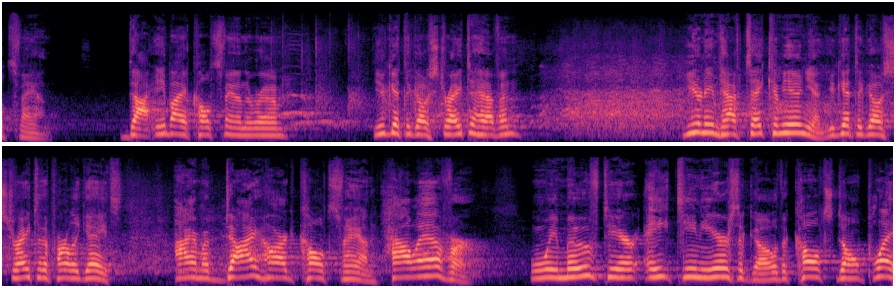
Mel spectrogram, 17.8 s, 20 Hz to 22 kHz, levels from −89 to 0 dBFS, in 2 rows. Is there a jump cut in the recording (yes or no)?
no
